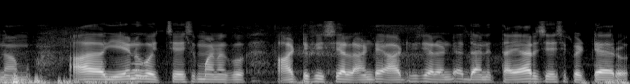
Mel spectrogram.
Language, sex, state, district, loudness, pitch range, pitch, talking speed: Telugu, male, Andhra Pradesh, Sri Satya Sai, -19 LUFS, 110-125 Hz, 115 Hz, 115 wpm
